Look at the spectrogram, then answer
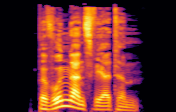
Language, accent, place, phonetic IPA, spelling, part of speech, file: German, Germany, Berlin, [bəˈvʊndɐnsˌveːɐ̯təm], bewundernswertem, adjective, De-bewundernswertem.ogg
- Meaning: strong dative masculine/neuter singular of bewundernswert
